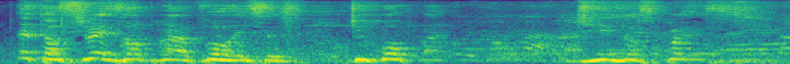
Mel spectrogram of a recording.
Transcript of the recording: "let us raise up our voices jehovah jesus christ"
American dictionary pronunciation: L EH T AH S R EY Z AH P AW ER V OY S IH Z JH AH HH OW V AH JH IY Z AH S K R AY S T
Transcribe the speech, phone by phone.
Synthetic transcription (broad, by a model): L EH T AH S R EY Z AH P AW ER V OY S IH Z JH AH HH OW P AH JH IY Z AH S K R AY S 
